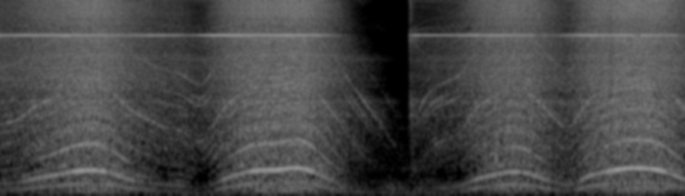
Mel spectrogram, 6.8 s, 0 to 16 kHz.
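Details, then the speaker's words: HobbyKing EZIO 800 electric glider, motor speed test to isolate the earlier squeal: a clean whine sweeping smoothly up and down with throttle, no stutter or strange noise. The result points to the ESC as the faulty part; motor running normally. "no strange no noises whatsoever very [Music] smooth"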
